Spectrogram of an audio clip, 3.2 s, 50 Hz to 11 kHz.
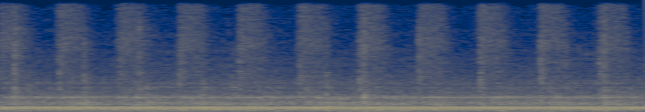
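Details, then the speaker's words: Globe SP08 planetary mixer kneading a 3.5 lb batch of 53% hydration dough, under the manufacturer's limit, a couple of minutes into a 10-minute run. A steady motor hum carries a repeating creak about every third of a second. The mixer is creaking under load. "So we're a couple minutes in now, and I just turned the camera back on because I wanted to point out we're starting to hear kind of that creaking that I had talked about. Specifically, it tends to happen with lower hydration, heavier doughs or enriched doughs."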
